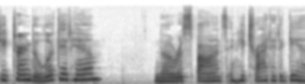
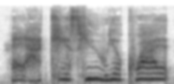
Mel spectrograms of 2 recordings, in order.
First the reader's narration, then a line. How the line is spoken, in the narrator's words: he whispered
